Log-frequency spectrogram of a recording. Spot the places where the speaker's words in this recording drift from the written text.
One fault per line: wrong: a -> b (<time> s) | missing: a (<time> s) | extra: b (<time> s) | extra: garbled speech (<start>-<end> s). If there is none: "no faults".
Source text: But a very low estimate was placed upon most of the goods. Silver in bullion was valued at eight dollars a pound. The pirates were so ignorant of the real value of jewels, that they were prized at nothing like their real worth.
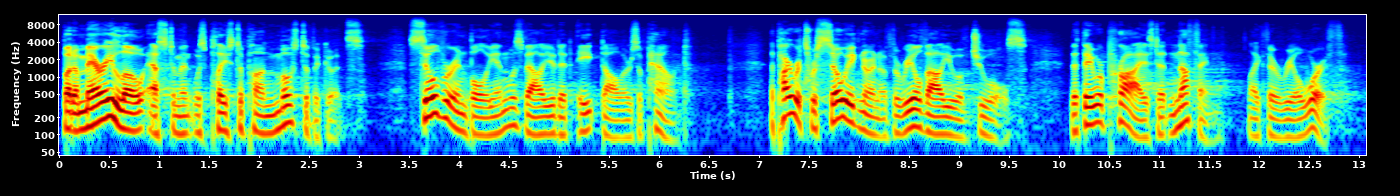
wrong: very -> merry (0.2 s)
